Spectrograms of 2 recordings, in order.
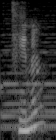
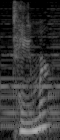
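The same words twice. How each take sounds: Both takes have the same delivery.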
